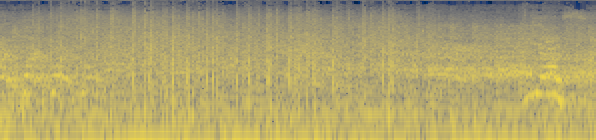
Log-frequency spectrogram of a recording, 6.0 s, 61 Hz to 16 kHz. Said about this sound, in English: We're gonna take 100 firecrackers to the Navy Sin and light him on fire!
